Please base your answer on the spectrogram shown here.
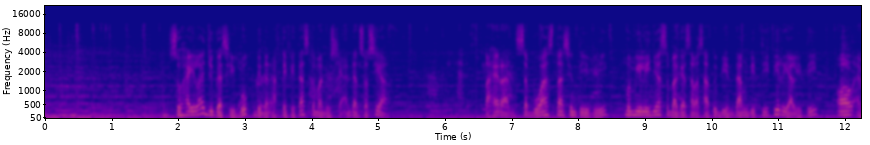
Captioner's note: non-english speech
